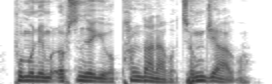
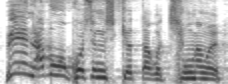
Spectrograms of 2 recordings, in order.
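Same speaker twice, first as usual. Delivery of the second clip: ordinary talk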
